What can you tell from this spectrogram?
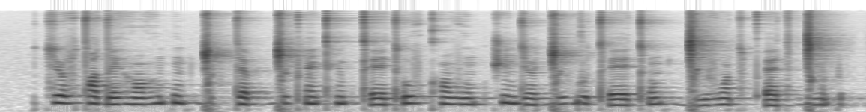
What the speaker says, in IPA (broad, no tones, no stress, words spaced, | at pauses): t͡sʉvtˤɵ de ɦɔ̃ɦũpũpɡ͡ǀʉp tɛpɡ͡ǀʉpʼẽtʰĩp tʼetʼuvkʰɔ̃ vũpt͡ʃĩ døɡ͡ǀʉɡu tʼetʼũp ɡ͡ǀivɔ̃t͡s pʼɛt͡s ɡ͡ǀẽp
